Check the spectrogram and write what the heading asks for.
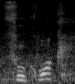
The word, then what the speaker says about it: Phu Quoc: We're back at the airport in Fukquok. And as you can hear, I learned how to say the name of the island properly. So the question is, is it worth flying to Fukok from Bangkok?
